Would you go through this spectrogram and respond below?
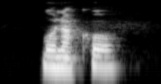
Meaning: Monaco (a city-state in Western Europe)
- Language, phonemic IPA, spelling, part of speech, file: Romanian, /mo.naˈko/, Monaco, proper noun, LL-Q7913 (ron)-Monaco.wav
